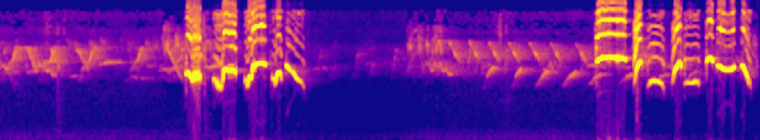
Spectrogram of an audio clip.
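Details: Oriental magpie-robin lure song meant to spur mature and young caged birds. Buzzy twittering runs under two loud bursts of quick, varied whistled notes, rising and falling, with a pause between.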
